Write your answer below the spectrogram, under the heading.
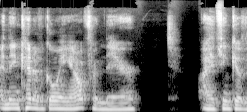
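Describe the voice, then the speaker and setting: Somewhat breathy, the man's voice carries an American accent. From Utah. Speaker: podcast co-host. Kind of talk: casual chat.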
